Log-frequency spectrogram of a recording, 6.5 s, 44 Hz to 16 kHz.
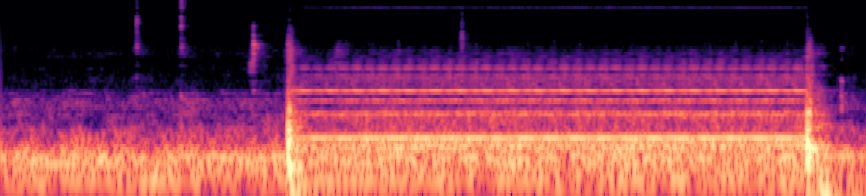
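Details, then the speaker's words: Stepper motor on a step/direction drive controlled by a Pico at 500 RPM, after cleaning up the code: starts with a click, then hums an even steady tone without the per-rotation knocking, and stops cleanly. "much smoother right you don't hear that uh knocking noise for every rotation of the motor"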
